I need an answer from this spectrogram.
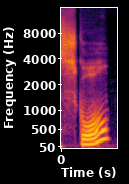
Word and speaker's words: Skool: And I can't remember if we talked about this off camera, but it's a platform called School, and it's spelled SKOOL.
